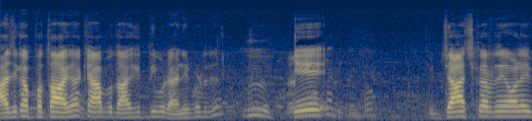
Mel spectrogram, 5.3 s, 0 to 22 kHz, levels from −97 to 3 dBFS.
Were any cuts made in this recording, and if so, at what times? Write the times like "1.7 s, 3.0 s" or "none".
2.8 s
